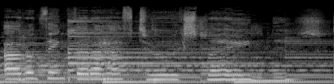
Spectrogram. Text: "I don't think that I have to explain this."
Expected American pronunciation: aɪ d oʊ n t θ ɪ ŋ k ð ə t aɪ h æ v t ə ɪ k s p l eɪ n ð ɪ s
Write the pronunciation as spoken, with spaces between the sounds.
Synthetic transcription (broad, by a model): aɪ d oʊ n t θ ɪ ŋ k ð ə t aɪ h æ f t ə ɪ k s p l eɪ n ð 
